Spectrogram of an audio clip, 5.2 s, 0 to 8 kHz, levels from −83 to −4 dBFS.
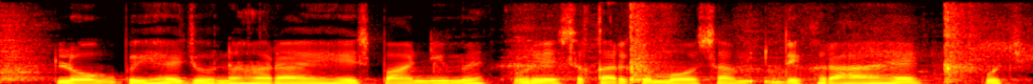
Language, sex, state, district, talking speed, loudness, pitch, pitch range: Hindi, male, Bihar, Saran, 220 wpm, -24 LUFS, 125 Hz, 120-130 Hz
